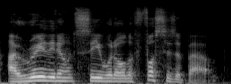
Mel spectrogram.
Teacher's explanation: big stress on fuss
